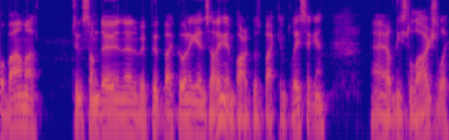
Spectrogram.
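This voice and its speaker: A man speaks very fast in a Scottish accent, his very deep, low voice showing vocal fry and ordinary pitch variation. The background is quiet. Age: 60s. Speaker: author and screenwriter. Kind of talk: casual interview chat. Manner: halting, many fillers.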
